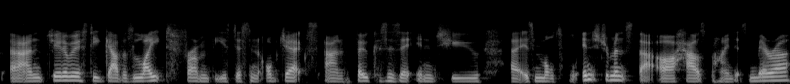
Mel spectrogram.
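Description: In a British accent, a woman talks at a moderate pace with vocal fry and a very deep, low pitch against a quiet background. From United Kingdom. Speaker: planetary scientist. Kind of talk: lecture. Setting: video call.

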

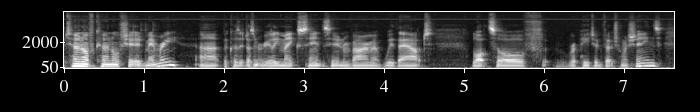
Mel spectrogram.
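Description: A man with a fairly low voice and a bright, sharp tone talks at a fairly quick pace on a very clean recording with a silent background. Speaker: software developer. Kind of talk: tutorial. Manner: casual with frequent fillers.

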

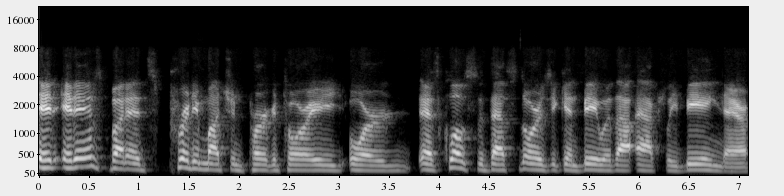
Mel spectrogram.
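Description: Using a normal speaking voice, a man talks at a moderate pace with a medium pitch and ordinary pitch variation. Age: 20s. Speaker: film historian. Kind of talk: casual chat.

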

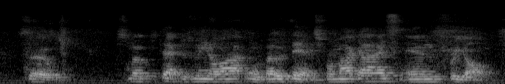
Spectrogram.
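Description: Against noticeable background noise and audible room echo, a man talks at a medium pitch. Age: 60s. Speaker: volunteer fire chief. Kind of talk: report to a council meeting. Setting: borough council meeting. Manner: halting, many fillers and repeats.

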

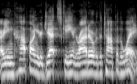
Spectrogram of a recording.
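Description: A man with a Southern US accent and a bright, sharp tone, at a fairly quick pace against a quiet background. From US South, Tennessee. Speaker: physician; presenter. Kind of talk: conference talk. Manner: casual. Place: hall.

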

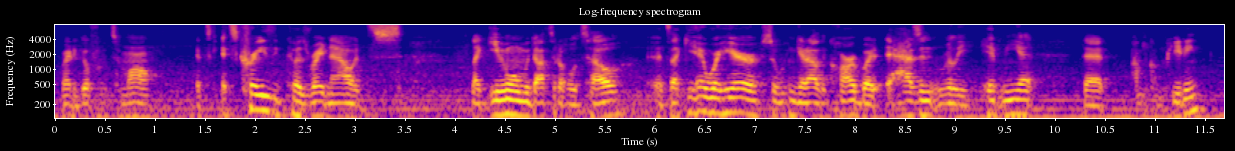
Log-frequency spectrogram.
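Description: Someone talks at a fairly quick pace with noticeable background noise. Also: man. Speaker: fitness competitor vlogger. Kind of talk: casual vlog chat. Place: home room. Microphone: phone near.

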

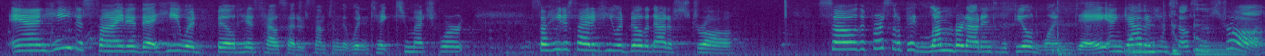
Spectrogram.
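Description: Over light background noise, a woman's high voice swings very widely in pitch. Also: moderate pace. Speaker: skit narrator. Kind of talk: storytelling narration. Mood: playful, comic. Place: stage.

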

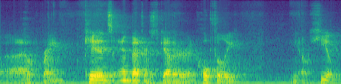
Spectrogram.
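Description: Light noise sits in the background. The room echo is audible. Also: man. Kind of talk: interview question and commentary. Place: home room.

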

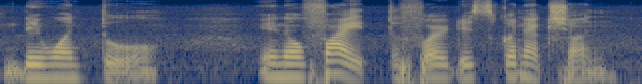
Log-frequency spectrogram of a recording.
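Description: Speaking at a very slow pace, a woman uses a fairly low pitch. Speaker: tarot reader. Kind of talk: tarot reading video. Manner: loud.

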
